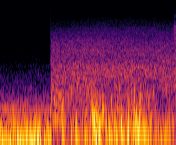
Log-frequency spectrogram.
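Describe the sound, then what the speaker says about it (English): Rough, buffeting wind noise rumbles against the microphone in early morning at Fingal, starting abruptly after a second of quieter hiss and continuing steadily. "She's a little windy."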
